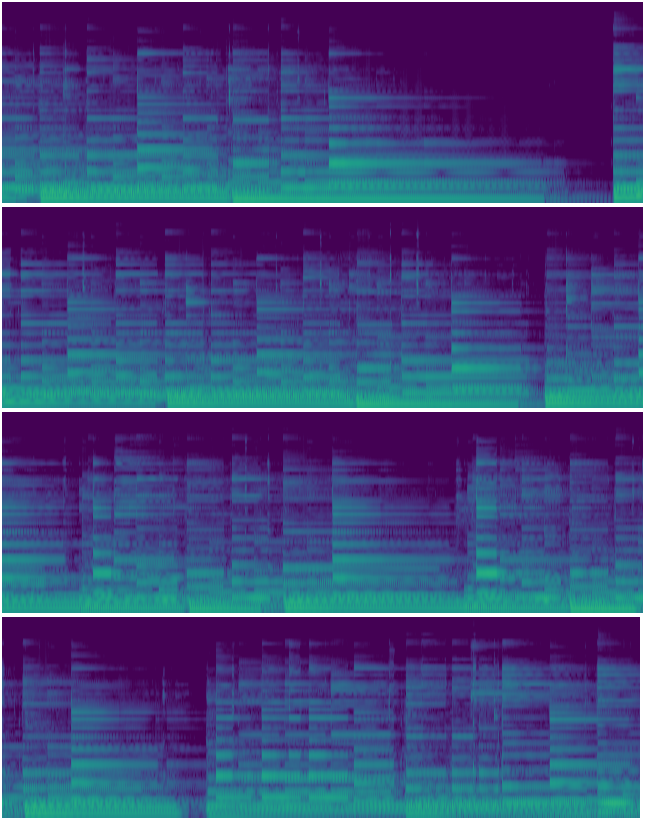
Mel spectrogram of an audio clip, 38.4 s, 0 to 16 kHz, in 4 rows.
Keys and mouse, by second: 1.4-2.7 drag, 4.9 Escape, 7.1-8.3 drag, 8.0 F3, 8.3 F3, 9.4-10.5 drag, 10.9 F2, 12.7 click, 13.7 click, 15.4 click, 23.1 click, 24.1 click, 26.7-27.9 drag, 29.0-30.2 drag, 33.4-34.6 drag, 35.2 F2, 36.7 click.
